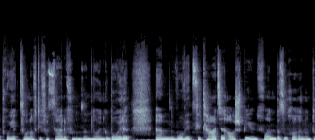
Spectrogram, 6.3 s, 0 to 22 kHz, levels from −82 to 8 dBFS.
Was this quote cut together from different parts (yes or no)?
no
